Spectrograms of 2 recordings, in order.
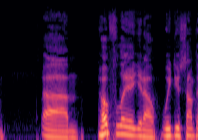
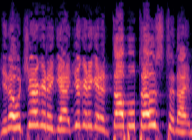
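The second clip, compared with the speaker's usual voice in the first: put-on loud, high drunken boast; drunk Bob bragging; 13 semitones higher, 10 dB louder than usual. Bob boasting drunk to his wife, loud and high. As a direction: crow it out like a drunk husband teasing his wife. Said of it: "He's like".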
